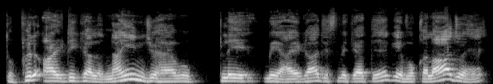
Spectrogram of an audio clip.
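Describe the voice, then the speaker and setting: A man's voice: fairly high pitch, moderate pace, dark tone. A man with a Pakistani accent lecturing didactically, explaining point by point and mixing in English legal terms. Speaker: law lecturer.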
